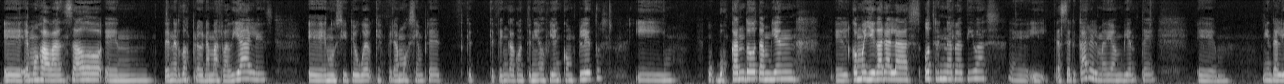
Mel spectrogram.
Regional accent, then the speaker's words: Cerro Navia, Santiago Metropolitan, Chile; Yo soy de Cerro Navia, una comuna popular, donde muchos de los niños y jóvenes tenemos asma

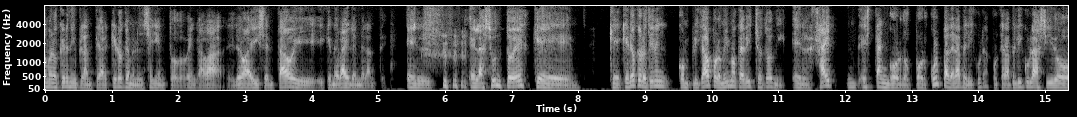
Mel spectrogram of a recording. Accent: Spain; Yo soy, yo soy español.

